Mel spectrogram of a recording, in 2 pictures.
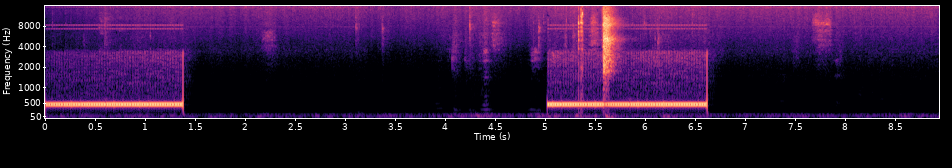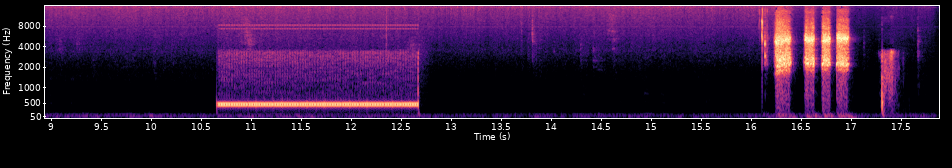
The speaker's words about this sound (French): On compose le numéro de téléphone de Laurence.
